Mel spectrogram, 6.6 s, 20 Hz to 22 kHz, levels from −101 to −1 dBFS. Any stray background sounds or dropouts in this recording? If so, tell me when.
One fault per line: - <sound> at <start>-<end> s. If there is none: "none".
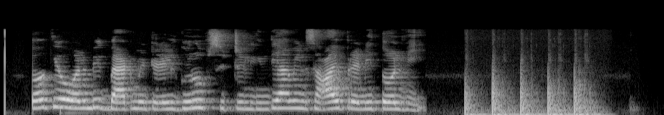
- thud at 4.6-6.2 s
